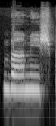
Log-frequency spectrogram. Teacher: This is a revi'i, and so with this revi'i we know that the accent is on the last syllable, pat. And revi'i says, revi'i.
